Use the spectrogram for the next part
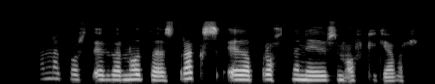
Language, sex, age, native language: Icelandic, female, 20-29, Icelandic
